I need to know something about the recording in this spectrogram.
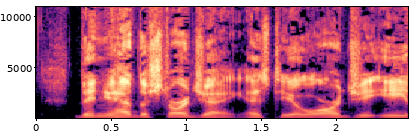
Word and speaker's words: storge: Then you have the storge, S-T-O-R-G-E, long E, pronounced storge.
